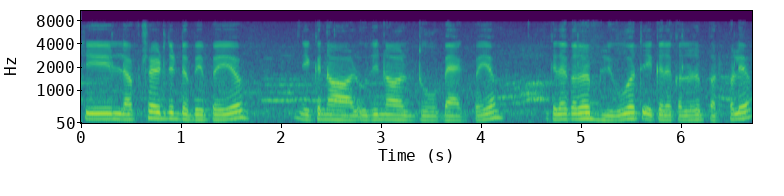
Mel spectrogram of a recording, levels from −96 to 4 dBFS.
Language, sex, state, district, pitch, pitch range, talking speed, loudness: Punjabi, male, Punjab, Kapurthala, 150 Hz, 135-170 Hz, 240 wpm, -17 LUFS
